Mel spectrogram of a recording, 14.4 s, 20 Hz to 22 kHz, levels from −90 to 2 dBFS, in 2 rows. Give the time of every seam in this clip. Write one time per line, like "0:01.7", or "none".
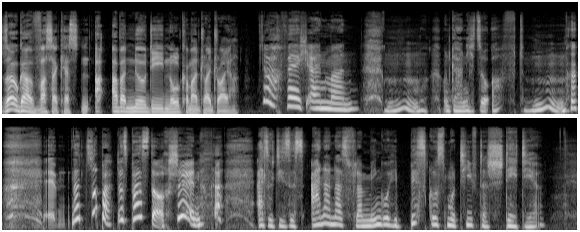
0:04.8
